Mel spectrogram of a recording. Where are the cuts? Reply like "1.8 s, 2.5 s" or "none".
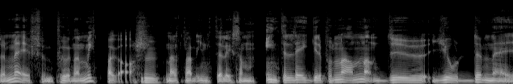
2.6 s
